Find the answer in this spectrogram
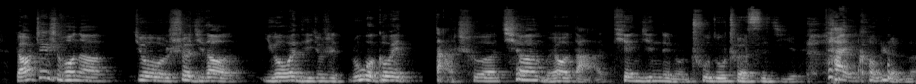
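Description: There is audible room echo as a man talks at a fairly slow pace, fairly high in pitch, with ordinary pitch variation. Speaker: podcast co-host. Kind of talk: casual chat.

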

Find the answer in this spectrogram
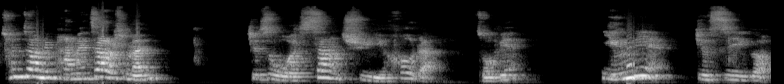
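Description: The woman talks at a very slow pace. Her pitch swings very widely. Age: 80s+. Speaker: forestry scientist. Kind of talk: personal testimony. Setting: home study. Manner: halting, many fillers.

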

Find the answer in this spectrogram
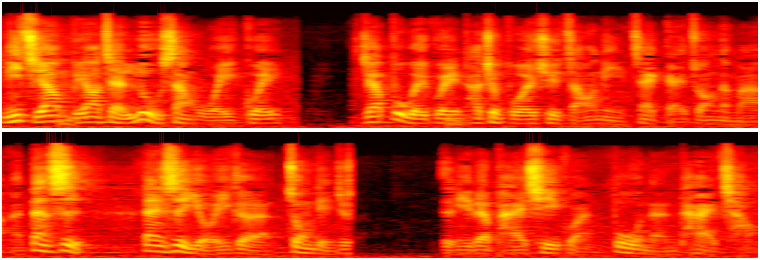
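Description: Somewhat breathy, a man talks at a moderate pace in a fairly low pitch. His pitch swings very widely. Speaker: car reviewer. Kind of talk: casual interview chat.

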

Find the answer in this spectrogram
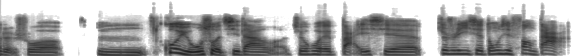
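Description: A woman with an unremarkable speaking voice talks at a fairly slow pace and a medium pitch. The background is quiet, and the sound is dry and close with no echo. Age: 20s. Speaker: podcast co-host. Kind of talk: casual chat.

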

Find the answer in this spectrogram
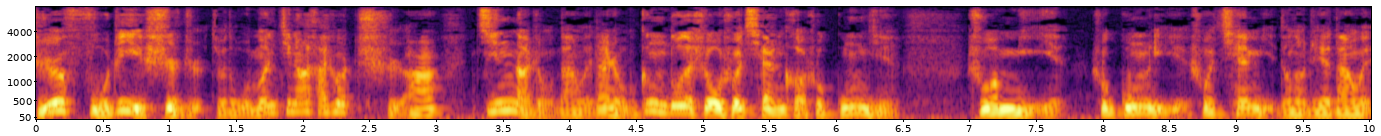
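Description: With a slight Henan accent, a man talks at a fairly quick pace and medium pitch, his dark, mellow tone somewhat breathy and his pitch swinging very widely. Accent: slight Henan accent in Mandarin. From Henan, China. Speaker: podcast host reading and narrating history. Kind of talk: history storytelling monologue. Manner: casual, conversational.

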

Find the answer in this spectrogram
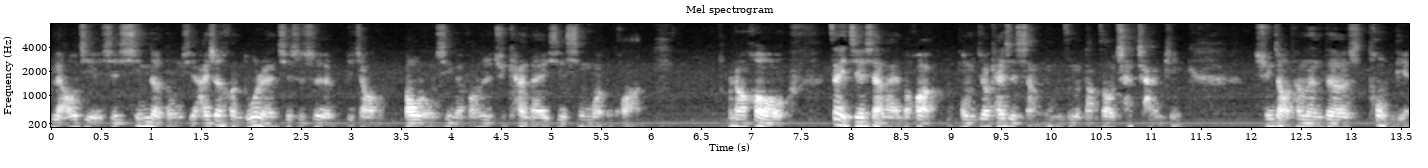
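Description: Loudness jumps up and down a lot in this man's voice. He talks at a moderate pace. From China, tea-growing region. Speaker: tea brand entrepreneur. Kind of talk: interview.

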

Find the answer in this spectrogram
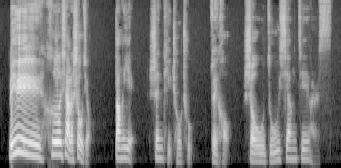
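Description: A man talks very slowly in a fairly high pitch with a dark, mellow tone, very wide pitch swings and big swings in loudness. The recording is very clean and dry, close with no echo, over a silent background. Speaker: literature storytelling podcast host and teacher. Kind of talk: humorous storytelling narration. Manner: animated.

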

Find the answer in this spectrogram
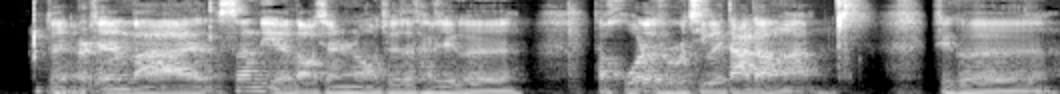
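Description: With audible room echo, a man with a very deep, low pitch speaks somewhat breathily at a moderate pace, his loudness very even and his pitch varying in an ordinary way. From Beijing. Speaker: folk culture enthusiast. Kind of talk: casual chat.

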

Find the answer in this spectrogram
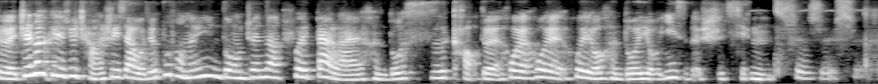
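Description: In a normal speaking voice, a woman talks at a fairly high pitch and a moderate pace with ordinary pitch variation, hardly any pauses, and big swings in loudness. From Wuhan, China. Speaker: fitness enthusiast. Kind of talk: casual chat.

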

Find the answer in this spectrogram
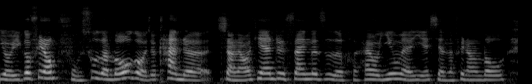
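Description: A woman talks at a fairly quick pace with hardly any pauses, a fairly high pitch and fairly even intonation. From Beijing, China. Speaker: podcast co-host. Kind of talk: casual chat.

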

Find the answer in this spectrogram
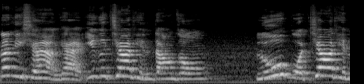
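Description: A woman uses a raised, projected voice with very wide pitch swings. Noticeable background noise and audible room echo are present. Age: 50s. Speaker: Confucian classics study sharer. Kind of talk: lecture-style study sharing. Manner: hesitant, with fillers and repetitions.

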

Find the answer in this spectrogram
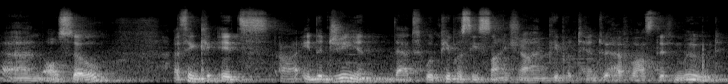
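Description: This man speaks fairly slowly, with noticeable background noise around him. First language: Chinese. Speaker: language exam candidate. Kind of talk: oral exam interview. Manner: hesitant, with fillers.

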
